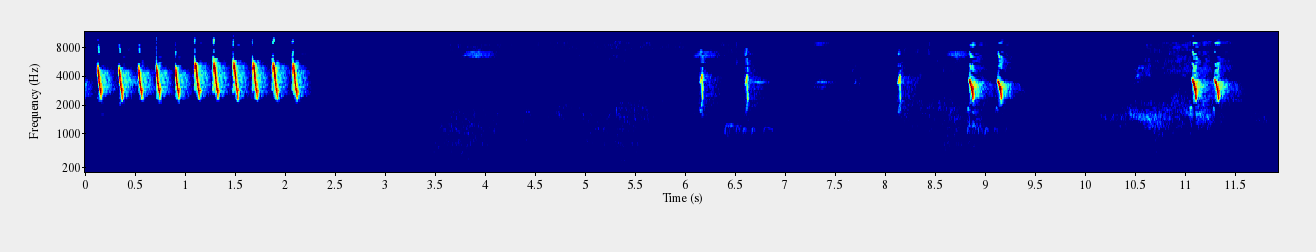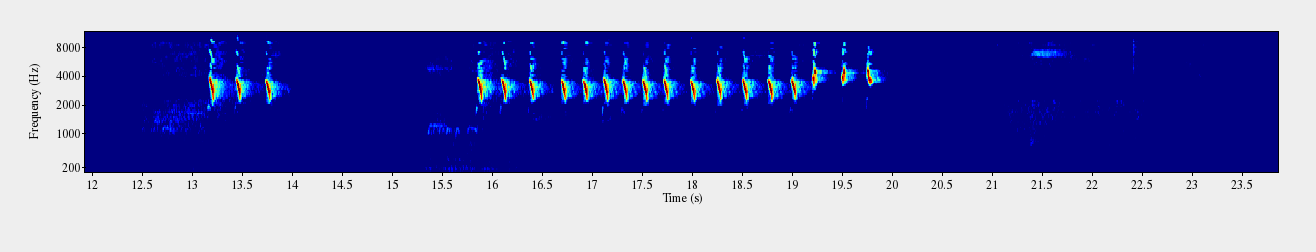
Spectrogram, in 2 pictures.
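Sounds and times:
sooty-headed bulbul singing: 0:00.0 - 0:02.3, 0:06.0 - 0:09.4, 0:10.1 - 0:12.0, 0:13.2 - 0:14.1, 0:15.4 - 0:20.0.

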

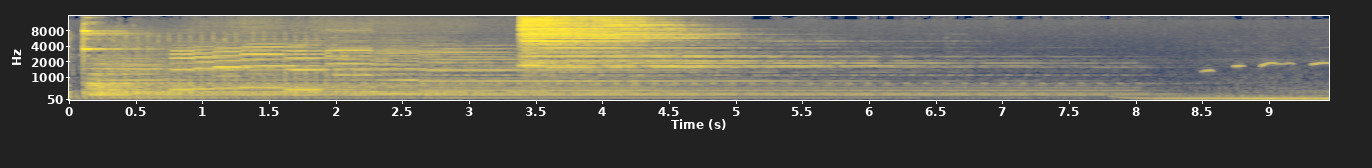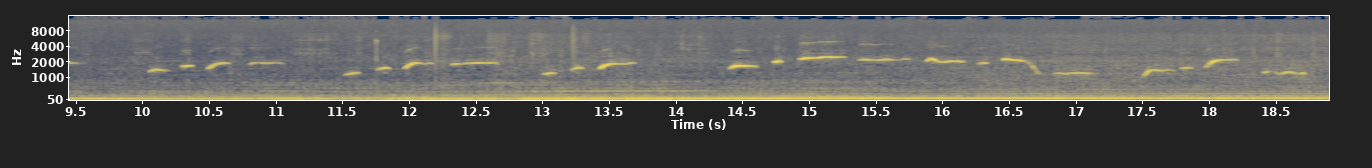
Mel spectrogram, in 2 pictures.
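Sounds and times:
whistle playing a lively tune: 0:00.1 - 0:07.6
steady low engine-like rumble: 0:07.8 - 0:18.9.

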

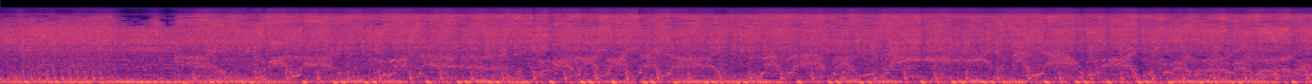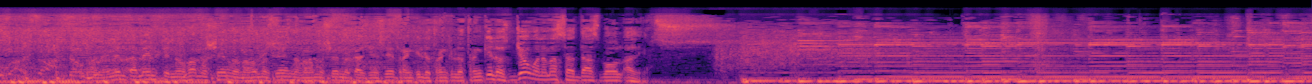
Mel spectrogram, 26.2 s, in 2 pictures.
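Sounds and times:
loud dense melodic metal song with heavily distorted guitars: 0:00.0 - 0:17.9, 0:20.3 - 0:26.2
harsh screamed vocals mixed with some singing: 0:01.7 - 0:17.0
speech: 0:15.0 - 0:20.0.

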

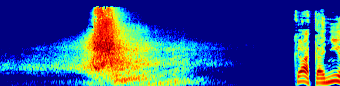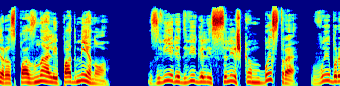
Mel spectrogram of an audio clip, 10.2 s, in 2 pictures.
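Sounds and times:
whistling whoosh of returning ship: 0:00.0 - 0:03.4
speech: 0:04.4 - 0:10.1.

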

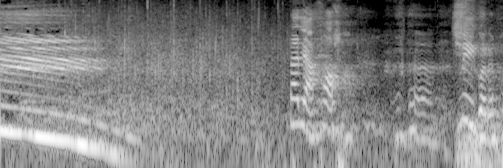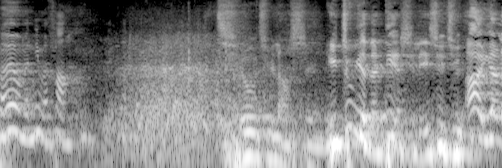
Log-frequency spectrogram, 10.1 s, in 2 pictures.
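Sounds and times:
audience applause: 0:00.7 - 0:03.2
speech: 0:04.6 - 0:05.9, 0:07.2 - 0:10.0
laughter: 0:06.1 - 0:07.6.

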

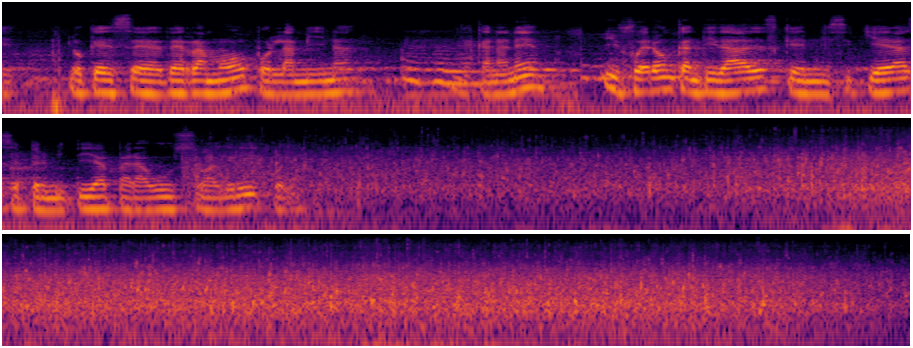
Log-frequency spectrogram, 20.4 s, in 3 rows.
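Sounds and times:
speech: 0:00.0 - 0:09.2
river water flowing: 0:08.2 - 0:20.4.

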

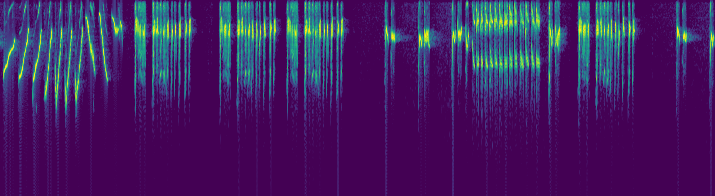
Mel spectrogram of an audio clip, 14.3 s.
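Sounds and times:
white-rumped shama swooping whistles, chips and clicks: 0:00.0 - 0:02.4, 0:08.4 - 0:12.7.

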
